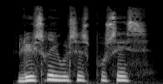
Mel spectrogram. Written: løsrivelsesproces

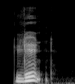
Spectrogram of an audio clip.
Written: løn

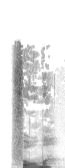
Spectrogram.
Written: former

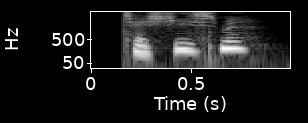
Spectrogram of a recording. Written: tachisme

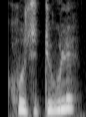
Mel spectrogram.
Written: krusedulle

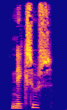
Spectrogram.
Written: NEKSUS

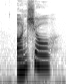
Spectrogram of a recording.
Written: ONSHORE

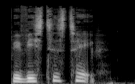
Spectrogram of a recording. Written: bevidsthedstab

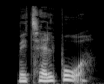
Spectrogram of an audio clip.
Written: metalbor

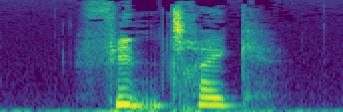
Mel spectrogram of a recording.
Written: filmtrick

